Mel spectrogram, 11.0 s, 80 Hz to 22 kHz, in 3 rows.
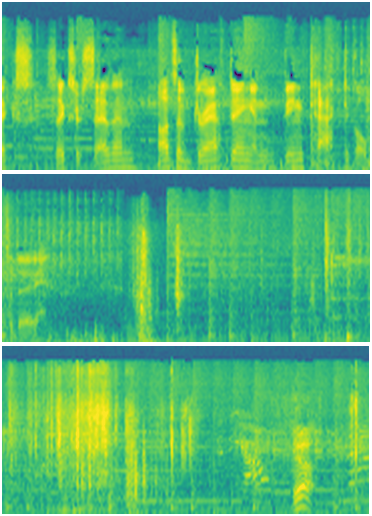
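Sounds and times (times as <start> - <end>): background music: 0.0 - 4.3, 5.2 - 11.0.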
